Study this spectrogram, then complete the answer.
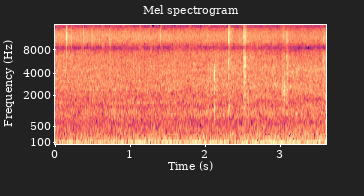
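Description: Cars idle with a steady low rumble while boarding the Jamestown-Scotland Ferry, a continuous near engine drone with a few faint clanks and no talk.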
